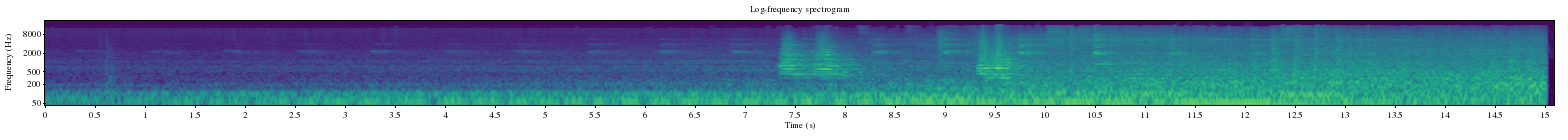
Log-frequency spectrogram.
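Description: Diesel freight train approaching and passing: a low locomotive rumble builds, then two horn blasts sound about seven and nine seconds in, the first longer than the second. Then comes the loud, steady rush and clatter of covered hopper cars rolling by. A faint, regular dinging runs under the rumble in the first half.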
